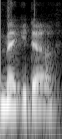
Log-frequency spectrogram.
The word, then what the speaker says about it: Megiddo: we were driving through the plains of Megiddo. Megiddo.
